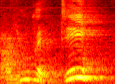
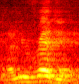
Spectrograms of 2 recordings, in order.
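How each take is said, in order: First: Welsh accent with a very long D. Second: British accent with a short D. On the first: "a caricature Welsh accent" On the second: "My English is ready"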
